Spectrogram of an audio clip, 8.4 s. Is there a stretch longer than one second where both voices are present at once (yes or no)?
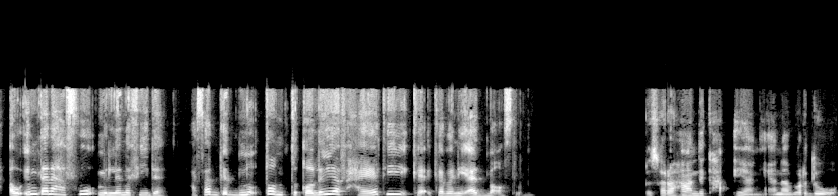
no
